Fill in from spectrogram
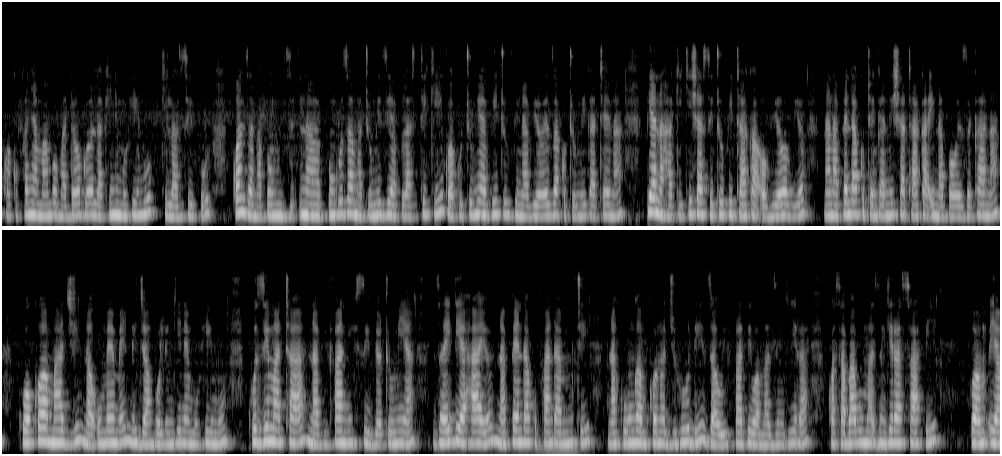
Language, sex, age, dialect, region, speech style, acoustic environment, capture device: Swahili, female, 18-24, Kenya - Nairobi Sheng-influenced, Kenya, excited, silence; nature, desktop / Windows / Chrome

